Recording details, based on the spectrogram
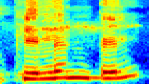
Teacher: both of the words are aspirated because ka and pa they appear in the beginning of the word and they're also monosyllabic.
